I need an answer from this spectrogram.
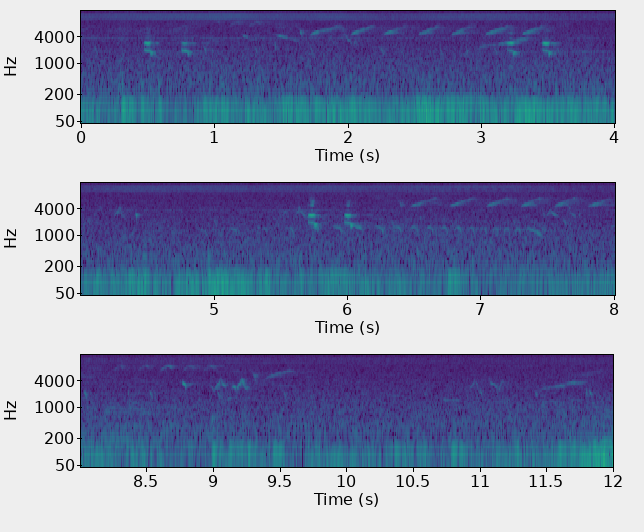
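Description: Wild songbirds in dry Caatinga scrub: two fast runs of high sweeping notes, about four a second, with short paired whistles and a lower, slightly falling series of notes, over a steady low rumble.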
